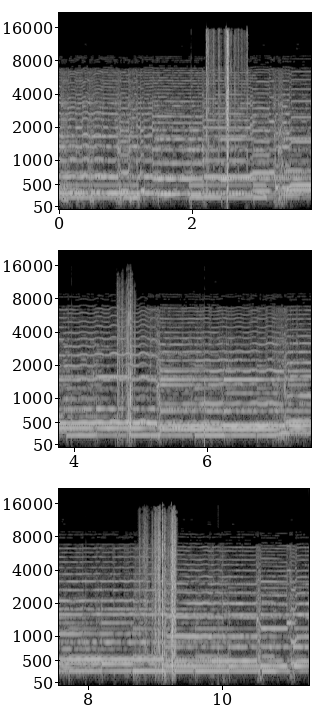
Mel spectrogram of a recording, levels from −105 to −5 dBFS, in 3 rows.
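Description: A small click or skip lands at 1.99 s, where the waveform jumps because a few milliseconds of sound have gone missing. The same tiny skip returns at 3.98, 5.97, 7.97 and 9.95 s, every 2 seconds. This is overlap between stream segments: the timestamps of neighbouring 2-second segments overlap, and the player trims that overlap from sound that was never actually doubled.

From 2.21 to 2.83 s, a dense, uneven scratching and rustling sits over the audio, slightly louder than the audio itself. It returns from 4.63 to 4.94 s at about the same level as the audio, and again from 8.77 to 9.33 s, once more slightly above it. This is cable scratch noise, likely from a worn cable, connector or control being moved so that its contact resistance changes rapidly.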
